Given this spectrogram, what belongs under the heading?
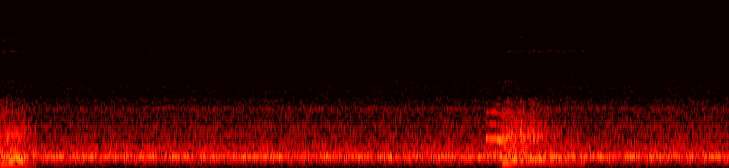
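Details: Sleeping dog gives two rough snoring breaths over a steady, low, droning background hum.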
